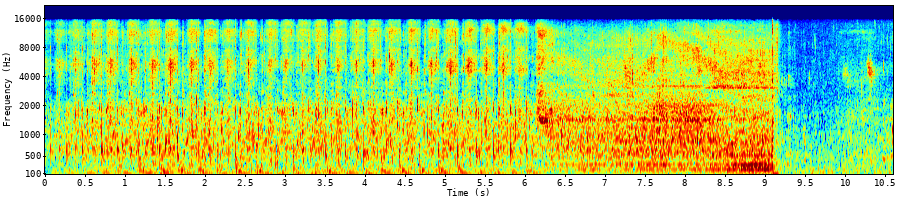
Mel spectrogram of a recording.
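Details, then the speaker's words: Shimizu PC-260 BIT jet pump with its pressure tank removed and the tap turned down to a small flow: rapid chattering on-off pulses, about four a second, then a steady hum and stop; short cycling from running without the tank. "Jadi kalau kita nggak pakai tangki, pompanya menjadi cetak-cetok ya kawan-kawan."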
